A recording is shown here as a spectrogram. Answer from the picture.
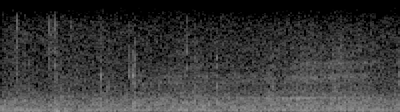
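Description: Low steady hiss with a few faint, scattered clicks from the computer being worked.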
